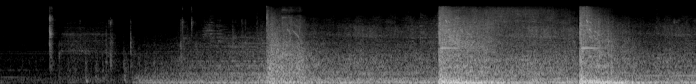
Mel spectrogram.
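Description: Explosions in the Alan Wake: The Signal video game, three heavy booming blasts about every one and a half seconds, each a sudden loud burst that fades into a rumbling roar, with a sharp click before them.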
